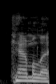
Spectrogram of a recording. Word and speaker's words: Kamala: Kamala Harris, I believe. If I thought it said it wrong, I apologize. Maybe I thought it was That's Kamala.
